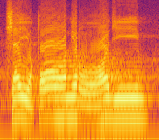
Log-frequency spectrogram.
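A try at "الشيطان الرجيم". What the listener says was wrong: huruf ha disempurnakan lagi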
